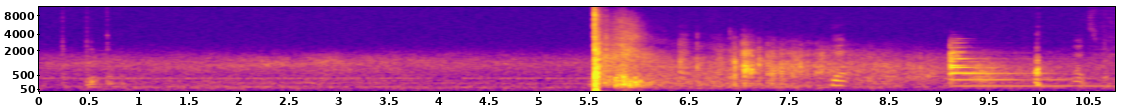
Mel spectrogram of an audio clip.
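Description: A single sharp, loud rifle report from an 1874 Shiloh Sharps in 45-70, booming and rolling away into echoes after a quiet stretch, followed by a metallic clink of handling near the end.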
